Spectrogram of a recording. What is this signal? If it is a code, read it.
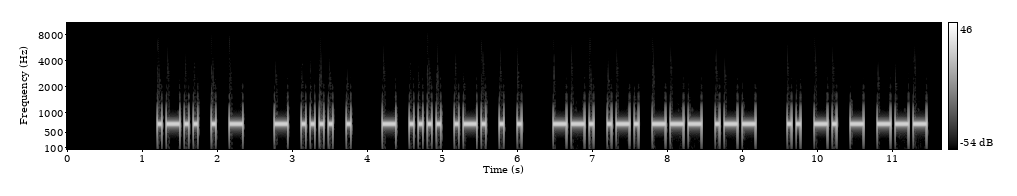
Morse code, heard as a keyed tone, about 20 wpm, 700 Hz. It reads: LET THE THREE GROW INTO
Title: Sentences from Top 1000 Words - Review Part 1 - 20wpm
